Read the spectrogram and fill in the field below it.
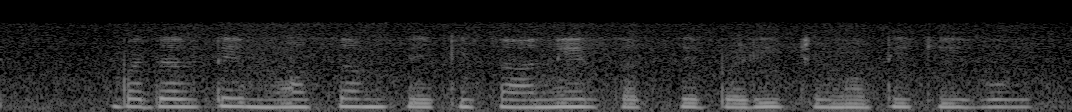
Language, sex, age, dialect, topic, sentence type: Magahi, female, 51-55, Northeastern/Surjapuri, agriculture, question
